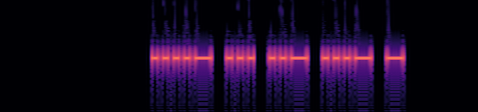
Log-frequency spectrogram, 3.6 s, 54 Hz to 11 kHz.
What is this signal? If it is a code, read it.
Morse code, heard as a keyed tone, about 31 wpm, 700 Hz. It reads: 4SUVT
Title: Five Challenging Letter-Number Combinations 30wpm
